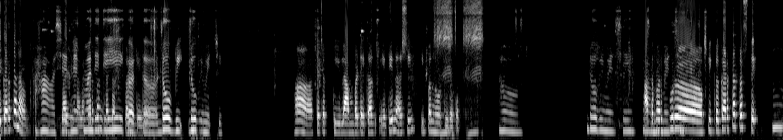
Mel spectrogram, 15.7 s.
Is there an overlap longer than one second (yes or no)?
yes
